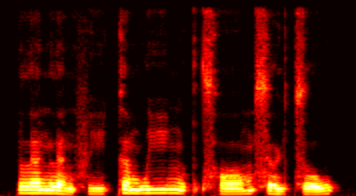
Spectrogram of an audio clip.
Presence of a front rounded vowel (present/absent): absent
